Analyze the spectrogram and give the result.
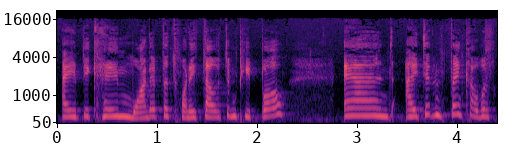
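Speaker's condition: Deafness; speaks with own voice

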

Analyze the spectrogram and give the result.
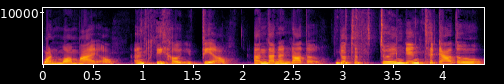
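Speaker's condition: Deafness; relies on lip reading

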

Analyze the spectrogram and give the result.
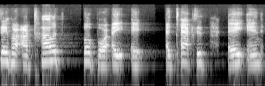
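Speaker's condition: Down syndrome; open heart surgery in infancy

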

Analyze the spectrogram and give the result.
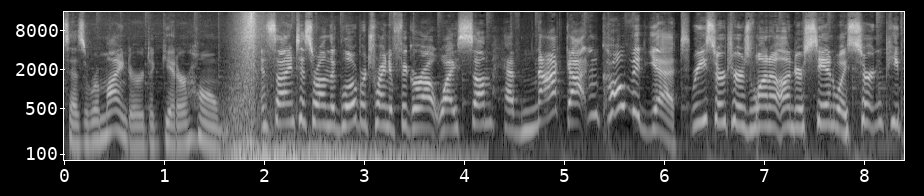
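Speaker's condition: No condition

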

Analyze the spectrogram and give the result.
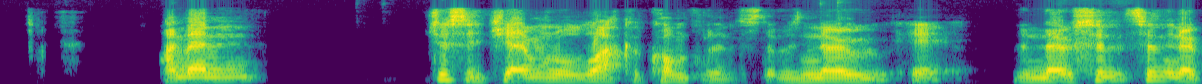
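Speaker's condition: Stammer; lifelong stammer, present since early childhood, worsens with physical, mental and emotional tiredness; currently tired, stammer flaring this week, could not say own name yesterday; stammer with blocks, sometimes unable to say own name, worse when tired; repeated sounds, blocks

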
